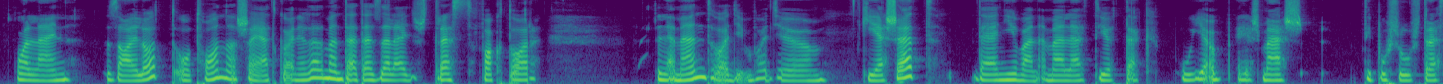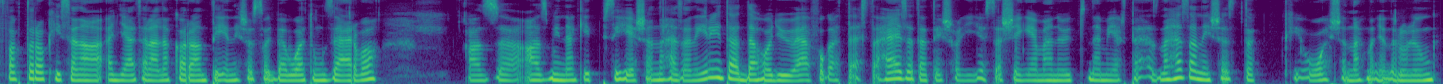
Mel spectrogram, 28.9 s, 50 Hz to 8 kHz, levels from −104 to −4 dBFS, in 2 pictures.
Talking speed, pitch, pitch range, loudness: 135 wpm, 205 Hz, 190-230 Hz, -31 LUFS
